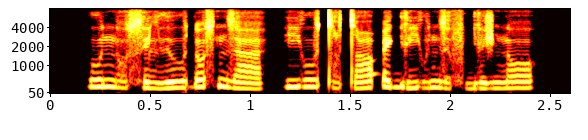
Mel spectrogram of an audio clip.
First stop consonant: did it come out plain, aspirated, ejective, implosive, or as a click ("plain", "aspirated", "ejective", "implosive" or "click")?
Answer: implosive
